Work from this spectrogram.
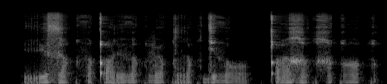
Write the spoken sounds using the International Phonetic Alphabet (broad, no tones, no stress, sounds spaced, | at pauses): rʲ ɘ z ɜ q θ e qʼ ʉ ɾ ɘ ð ɜ q β ʉ q r ʉ q dʲ ɘ ð ɔ | qʼ ɜ ʁ a q χ ɜ q ɔ q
